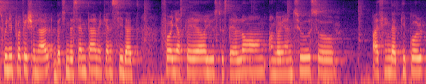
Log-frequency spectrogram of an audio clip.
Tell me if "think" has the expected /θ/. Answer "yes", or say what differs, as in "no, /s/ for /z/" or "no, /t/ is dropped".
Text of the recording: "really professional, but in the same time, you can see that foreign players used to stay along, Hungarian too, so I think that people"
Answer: yes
